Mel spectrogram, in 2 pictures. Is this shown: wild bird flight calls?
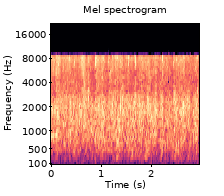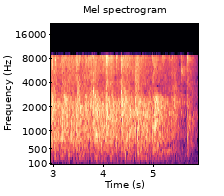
no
